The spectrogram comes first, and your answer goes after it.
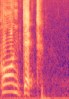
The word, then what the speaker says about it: conduct: If you stress on con and stress less on duct, it means the character. See, contact. You stress on con, less stress on duct, you get character. Conduct. So first syllable is stressed.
